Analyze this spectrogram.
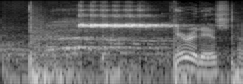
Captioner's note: whistle blowing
